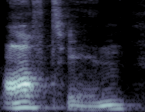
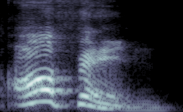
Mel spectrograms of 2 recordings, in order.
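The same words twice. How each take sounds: First: The T sound is clearly pronounced. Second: The T sound is left out. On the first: The speaker calls it wrong. "accenting the T" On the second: The speaker calls it right. "The T is silent"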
